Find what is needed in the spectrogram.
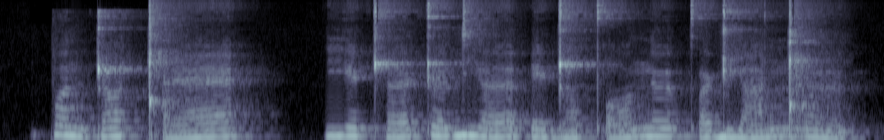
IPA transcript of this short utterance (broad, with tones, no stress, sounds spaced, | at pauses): p ʌ˥˩ n ʈ ʌ˥ ǃʼ æ˩˥ | j e˧ ʈʰ ɜ˩˥ ʈ œ˩˥ d j ɜ˩˥ ʔ e˩ ɖ ʌ˩ pʼ ɔ˩˥ n œ˥ pʼ ʌ˧ ɖ j a˩˥ ŋ͡ǃ œ̃˥˩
